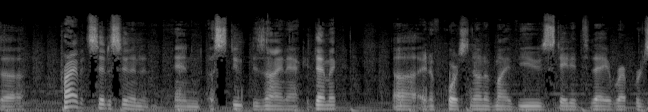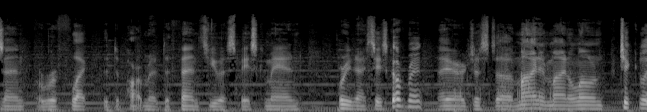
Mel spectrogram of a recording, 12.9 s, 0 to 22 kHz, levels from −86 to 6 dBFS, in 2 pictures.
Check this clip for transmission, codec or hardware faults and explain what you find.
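The clip has one kind of fault, DAB burbling, in three bursts, at 1.62 to 2.50 s, 3.78 to 4.78 s and 11.03 to 12.01 s. Weak reception let bit errors, somewhere around half a percent to one percent and worst in the last burst, slip past error correction into the MP2 stream. Corrupted samples put short blips of noise in individual sub-bands, and corrupted scale factors make sub-bands leap in level for up to a frame, across what sounds like dozens of frames per burst. The result is a burbling of noise blips and level jumps laid over the sound.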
